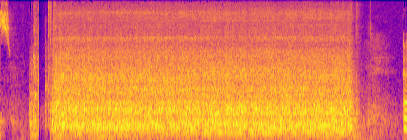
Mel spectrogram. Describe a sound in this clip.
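A food processor whirs loudly as its blade spins.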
